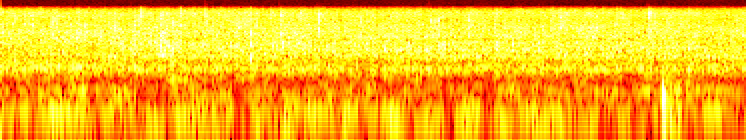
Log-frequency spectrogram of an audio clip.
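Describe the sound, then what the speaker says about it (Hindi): Cumin and salt fry in a pan for chicken karahi, giving a soft, even hiss of sizzling oil that stays steady and fairly quiet, with a faint tap near the end and no talking. "ज़ीरा और नमक डाल के इसको हम भूनेंगे।"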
